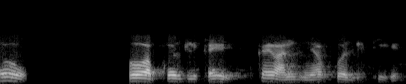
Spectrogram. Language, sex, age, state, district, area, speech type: Marathi, male, 18-30, Maharashtra, Akola, rural, conversation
